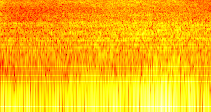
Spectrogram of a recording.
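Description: Low hum of a motor vehicle's engine, louder in the second half.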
